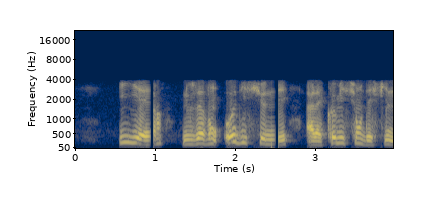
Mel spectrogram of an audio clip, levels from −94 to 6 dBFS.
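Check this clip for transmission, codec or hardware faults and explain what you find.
Two short dropouts are audible in the speech, both the same fault; the telephone-band G.711 coding underneath, limited to roughly 300 Hz to 3.4 kHz, is not itself at fault.

Packet loss with pitch repetition, at 0.90 to 0.99 s, just before "nous avons", and at 2.46 to 2.55 s. Each gap lasts 90 ms, which fits three lost packets. The receiver filled each hole by repeating the last pitch cycle and fading it out, so the sound briefly holds with a buzzy quality, sinks toward silence, then cross-fades back into the speech.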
